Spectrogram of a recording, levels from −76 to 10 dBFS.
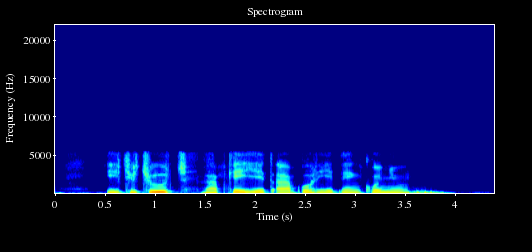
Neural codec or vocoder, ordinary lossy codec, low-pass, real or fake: codec, 16 kHz, 0.8 kbps, ZipCodec; Opus, 64 kbps; 5.4 kHz; fake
